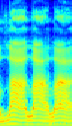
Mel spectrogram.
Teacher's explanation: in Arabic the letter Lam is nearly always the frontal l sound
